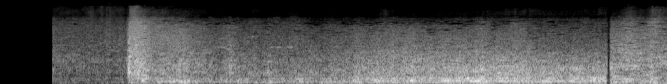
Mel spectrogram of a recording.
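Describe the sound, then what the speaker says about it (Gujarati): Lightning strikes with thunder: a sudden loud crack lands after a brief quieter stretch, then a sustained heavy roar and rumble carries on steadily to the end, with no talking. "ये देख सकते हो आप बिजली कैसे पड़ रही है और कैसे तबाही मचा रही है"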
